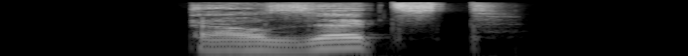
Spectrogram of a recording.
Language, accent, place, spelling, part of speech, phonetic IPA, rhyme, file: German, Germany, Berlin, ersetzt, verb, [ɛɐ̯ˈzɛt͡st], -ɛt͡st, De-ersetzt.ogg
- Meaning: 1. past participle of ersetzen 2. inflection of ersetzen: second/third-person singular present 3. inflection of ersetzen: second-person plural present 4. inflection of ersetzen: plural imperative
